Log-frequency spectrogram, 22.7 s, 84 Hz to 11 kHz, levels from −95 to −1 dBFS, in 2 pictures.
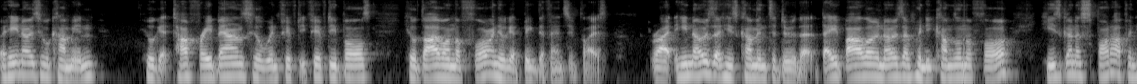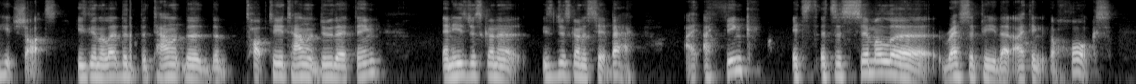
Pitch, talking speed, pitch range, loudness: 130 Hz, 230 wpm, 120-135 Hz, -27 LUFS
